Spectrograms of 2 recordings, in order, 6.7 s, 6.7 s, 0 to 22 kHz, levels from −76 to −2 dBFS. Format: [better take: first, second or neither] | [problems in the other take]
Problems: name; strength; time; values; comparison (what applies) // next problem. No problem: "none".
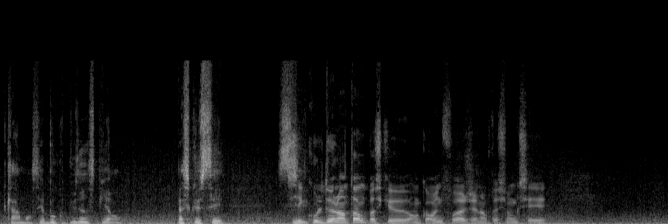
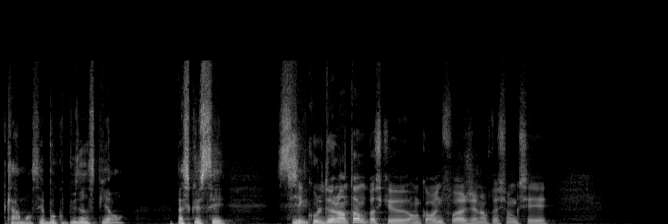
second | wind noise on the microphone; occasional gusts; 20 dB below the speech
